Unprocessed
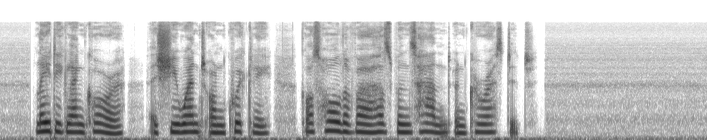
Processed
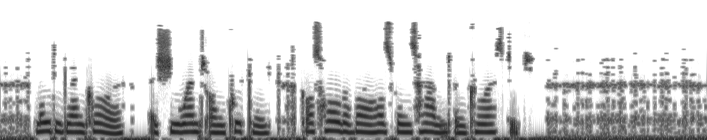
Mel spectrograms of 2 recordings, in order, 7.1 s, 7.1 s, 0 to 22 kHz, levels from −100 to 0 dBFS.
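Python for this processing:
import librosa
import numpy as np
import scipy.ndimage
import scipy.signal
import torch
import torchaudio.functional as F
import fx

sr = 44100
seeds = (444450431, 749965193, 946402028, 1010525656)

y = fx.spec_gate(x, sr, threshold_db=-20, keep='strong')
y = fx.env_flatten(y, sr, amount_pct=70)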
